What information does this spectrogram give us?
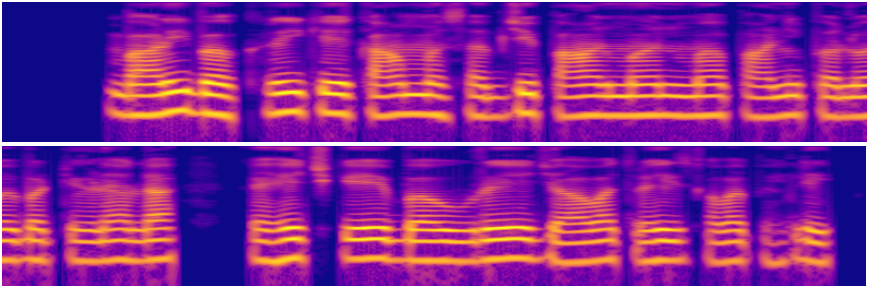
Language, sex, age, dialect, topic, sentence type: Chhattisgarhi, male, 18-24, Western/Budati/Khatahi, agriculture, statement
